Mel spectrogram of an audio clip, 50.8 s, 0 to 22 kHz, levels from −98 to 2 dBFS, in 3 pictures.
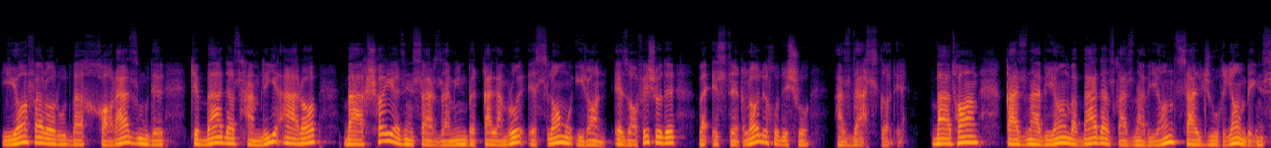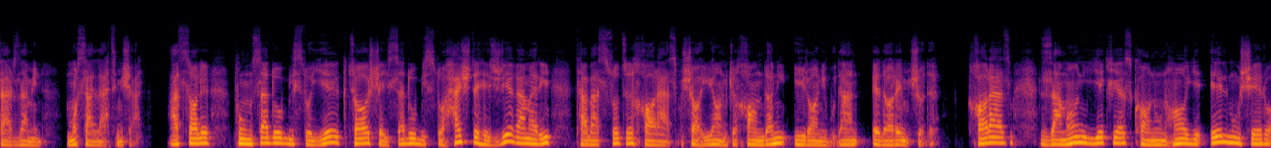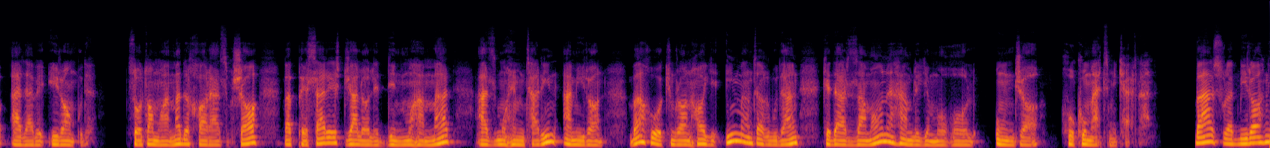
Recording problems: muffled; very; fading above 2.5 kHz
abrupt cut into speech; at the end

